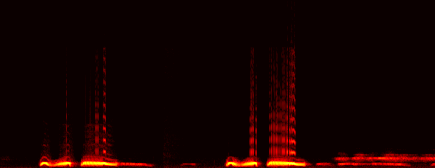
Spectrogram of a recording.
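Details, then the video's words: Spotted dove kept as a decoy, calling to lure wild birds: two loud, deep two-part coo phrases about two and a half seconds apart, each trailing into softer low notes. "Chim Cu Mồi Thúc Gù + Gáy Gọi"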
